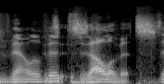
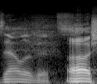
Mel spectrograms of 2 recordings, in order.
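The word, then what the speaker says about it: Szalavitz: It's written by the author Maya Zalovitz, and I figured out the easy way to pronounce her name is to forget the S exists. – Okay, it's just Zalovitz? – Zalovitz.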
